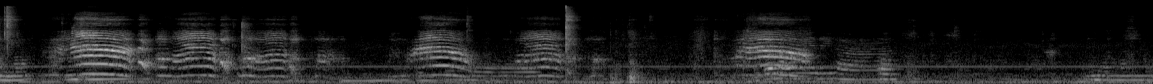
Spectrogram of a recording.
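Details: Full-term baby girl, 2.5 kg, just after normal vaginal birth in a delivery room: loud, intermittent crying bursts with clear wails between pauses and faint room noise; a healthy cry.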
